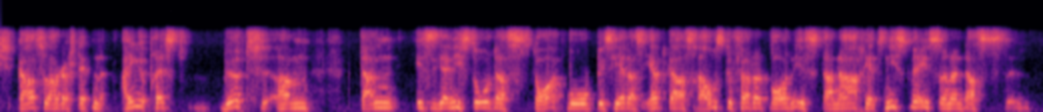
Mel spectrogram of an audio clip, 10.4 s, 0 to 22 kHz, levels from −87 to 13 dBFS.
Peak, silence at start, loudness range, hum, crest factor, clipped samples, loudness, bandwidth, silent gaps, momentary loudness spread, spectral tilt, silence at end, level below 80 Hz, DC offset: -2 dBFS; 0 s; 3 LU; none; 14 dB; under 0.1%; -14 LUFS; 8.2 kHz; none; 5 LU; -3.5 dB/octave; 0.15 s; -50 dBFS; under 0.1%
